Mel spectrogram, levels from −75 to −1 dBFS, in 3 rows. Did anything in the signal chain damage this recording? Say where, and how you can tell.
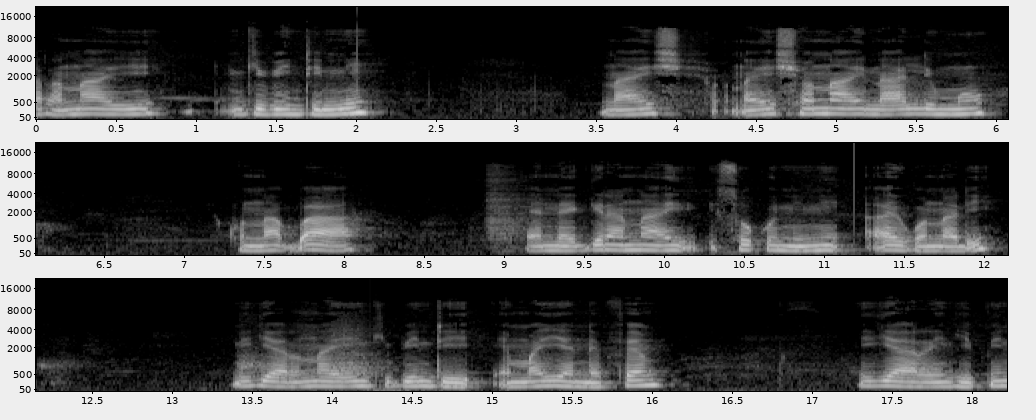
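Yes. At the codec stage, the speech sounds watery and swirly throughout, with smeared consonant attacks and nothing above 13.8 kHz. This is likely MP3 compression at a low bitrate, around 48 kbps. A spectrogram would show a hard treble ceiling and speckled, flickering holes where weak bands switch on and off.

At the converter stage there are word clock ticks: sharp clicks of uneven strength, about one per second from 0.98 s to 17.29 s, roughly fifteen in all. The receiving converter's free-running clock is around 20 ppm off the sender's, so it periodically drops or repeats one sample. These ticks would appear as evenly spaced thin vertical lines on a spectrogram and single-sample jumps on the waveform.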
